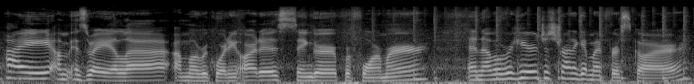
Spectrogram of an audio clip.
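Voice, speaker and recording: A woman's voice: medium pitch, lively intonation, moderate pace, a bit bright, faint music behind. A young woman from Brazil, a singer shopping for her first car on an outdoor lot. She talks in a bubbly, giggly way.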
